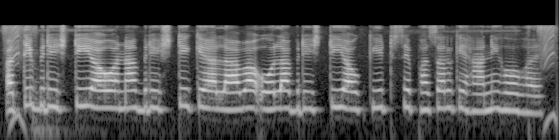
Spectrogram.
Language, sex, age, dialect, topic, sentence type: Magahi, female, 18-24, Central/Standard, banking, statement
